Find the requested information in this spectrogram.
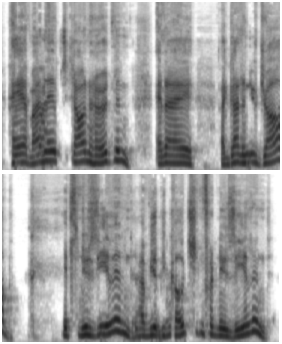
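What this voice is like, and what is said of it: Impression of John Herdman. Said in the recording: “I've heard worse impersonations of John than that.”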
